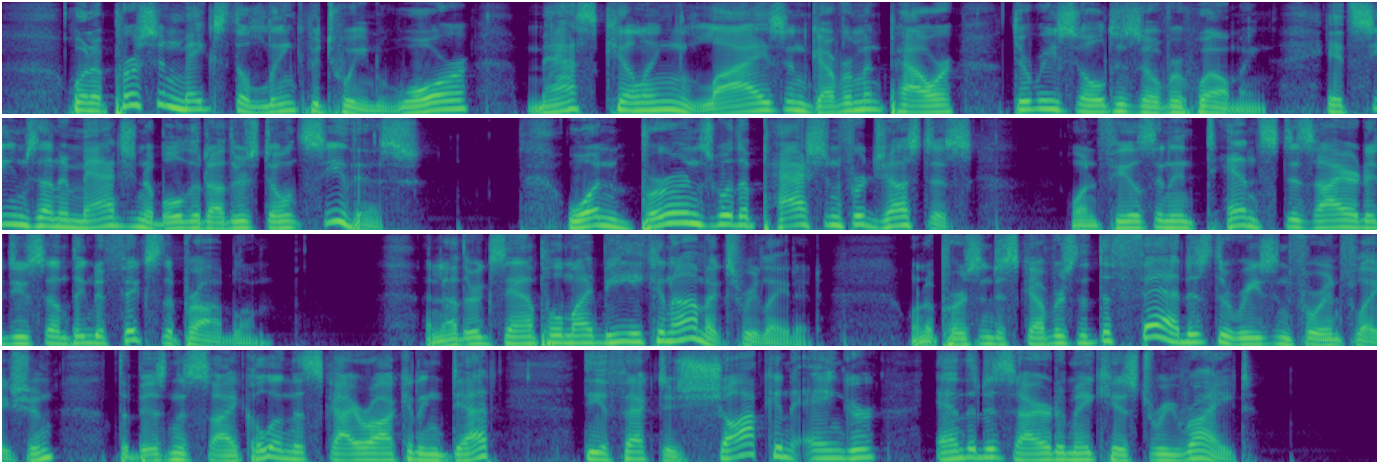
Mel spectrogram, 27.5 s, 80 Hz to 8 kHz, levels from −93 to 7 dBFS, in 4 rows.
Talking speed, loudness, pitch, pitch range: 180 wpm, -23 LUFS, 130 Hz, 120-160 Hz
